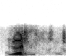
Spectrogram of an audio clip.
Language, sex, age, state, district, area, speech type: Maithili, male, 18-30, Bihar, Supaul, rural, conversation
